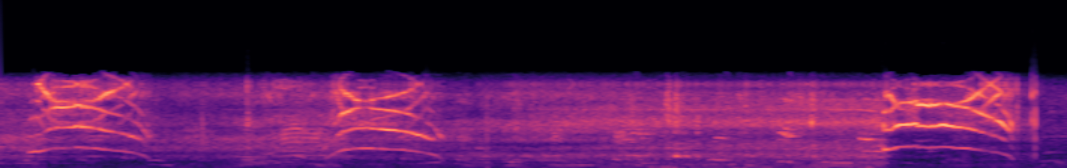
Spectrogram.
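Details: Female Persian cat named Nikki, indoors, trying to get under a laptop as if mothering a kitten, gives three drawn-out meows that rise then fall, spaced a few seconds apart, over a steady low electrical hum.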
